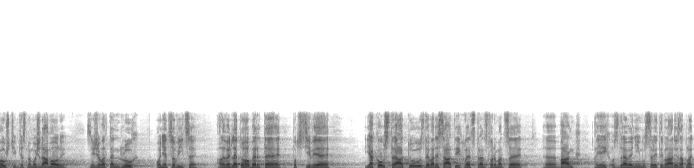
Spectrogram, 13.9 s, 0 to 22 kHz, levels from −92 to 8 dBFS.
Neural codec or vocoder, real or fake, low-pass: codec, 16 kHz, 16 kbps, FreqCodec, larger model; fake; 7.2 kHz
